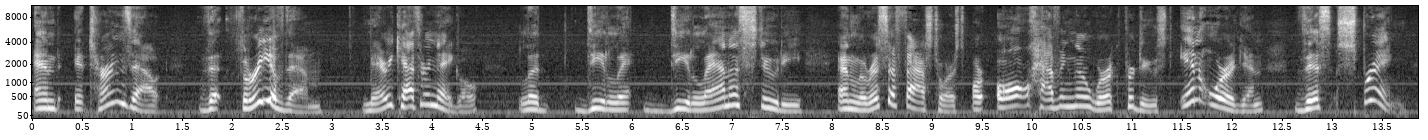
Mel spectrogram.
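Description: A man's voice: sits high, very animated, unhurried, dark tone, rough recording. A man with an American accent co-hosting a podcast in a casual, teacherly chat, asking questions and explaining things simply to a child. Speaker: podcast co-host.

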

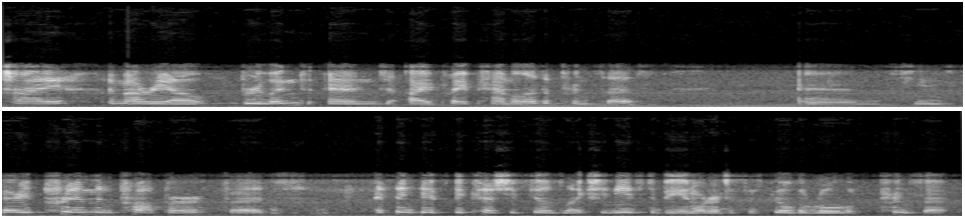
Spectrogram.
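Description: A woman's voice: medium pitch, fairly even intonation, normal speed. A woman, an actress, chatting casually as an interview guest. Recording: tinny phone-like call with hiss.

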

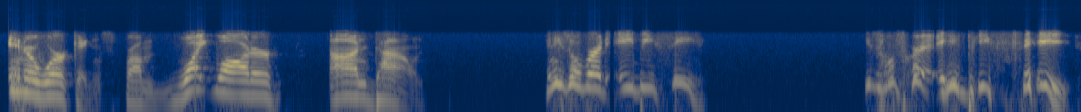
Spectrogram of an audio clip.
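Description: A man's voice: high voice, creaky, dry recording. A man with a cold and a stuffy voice hosts a political talk show in a sarcastic, rambling way. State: congested from a cold. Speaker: show host. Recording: tinny phone-like sound.

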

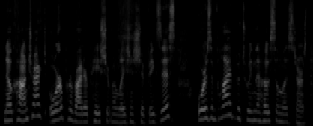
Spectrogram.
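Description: A woman's voice: mid-range voice, expressive, fairly quick, bright, forceful tone, dry recording. A woman co-hosting a medical podcast, with a scratchy voice and a teasing, giggly manner. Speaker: podcast co-host, nurse midwife. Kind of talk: casual podcast banter.

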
